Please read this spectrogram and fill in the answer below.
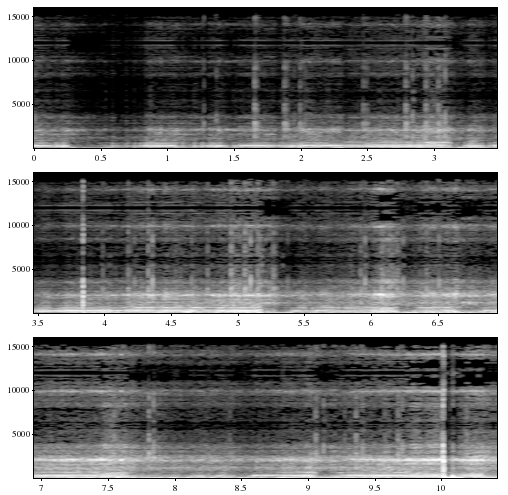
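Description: Enduro dirt bike engine under way, its pitch rising and falling over and over as the throttle is opened and closed, with a brief let-off about half a second in.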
